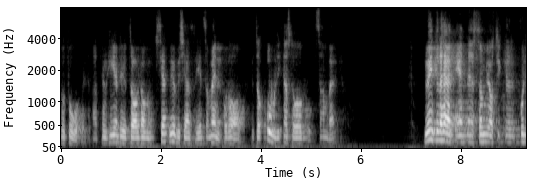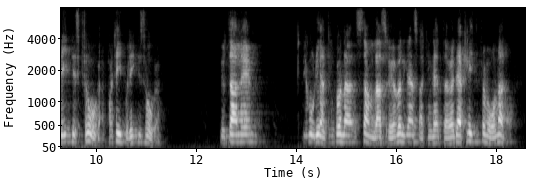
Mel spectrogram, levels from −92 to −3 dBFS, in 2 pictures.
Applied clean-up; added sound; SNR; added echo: neural mask model DeepFilterNet 3.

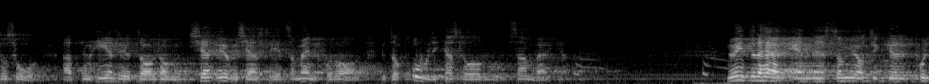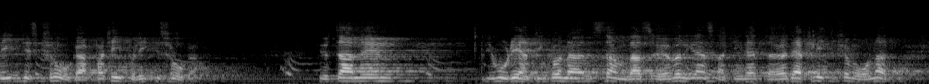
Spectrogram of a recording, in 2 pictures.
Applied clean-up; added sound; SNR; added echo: neural separator model SepFormer DNS4.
